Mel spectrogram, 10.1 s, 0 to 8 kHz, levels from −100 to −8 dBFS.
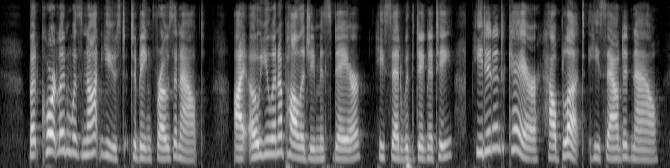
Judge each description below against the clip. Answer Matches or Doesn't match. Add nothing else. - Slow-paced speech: Doesn't match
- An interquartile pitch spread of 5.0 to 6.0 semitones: Matches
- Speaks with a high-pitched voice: Matches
